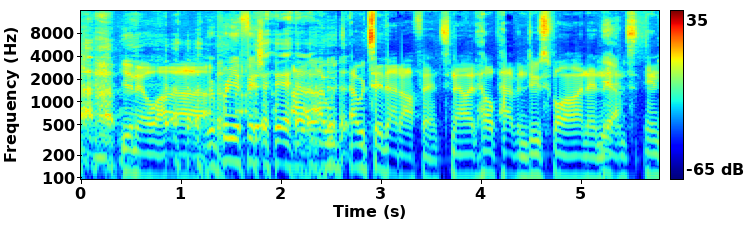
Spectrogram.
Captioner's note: laughter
